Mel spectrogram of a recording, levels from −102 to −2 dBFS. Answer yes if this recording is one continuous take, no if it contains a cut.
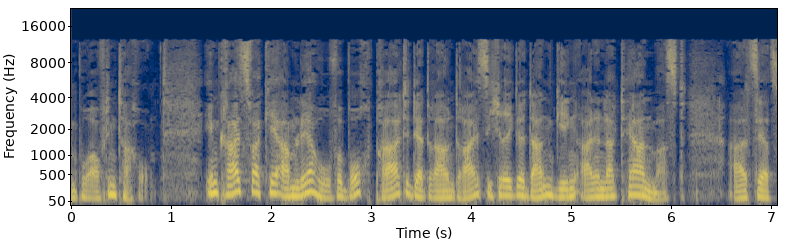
yes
